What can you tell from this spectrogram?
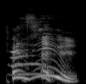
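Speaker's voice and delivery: "Pencil" pitched high in mock Austrian-French; Austrian-French accent. Shown as a demonstration. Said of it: "How do you say pencil is Arnold Schwarzenegger Austrian French".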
